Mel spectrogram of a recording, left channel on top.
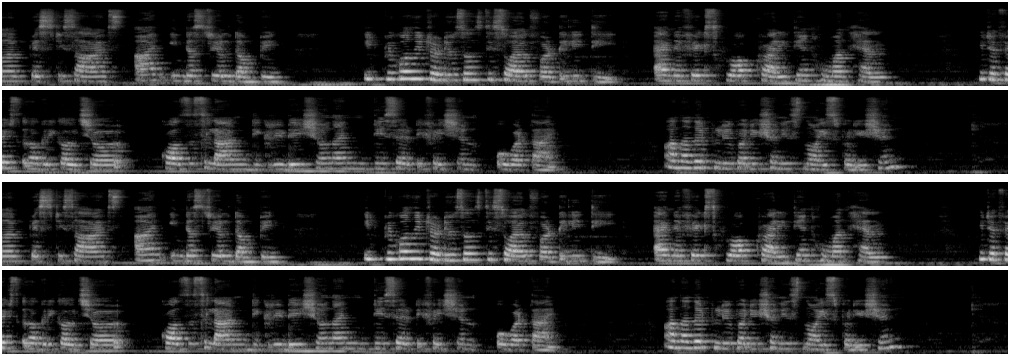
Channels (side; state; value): both; normal; correlation 0.76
